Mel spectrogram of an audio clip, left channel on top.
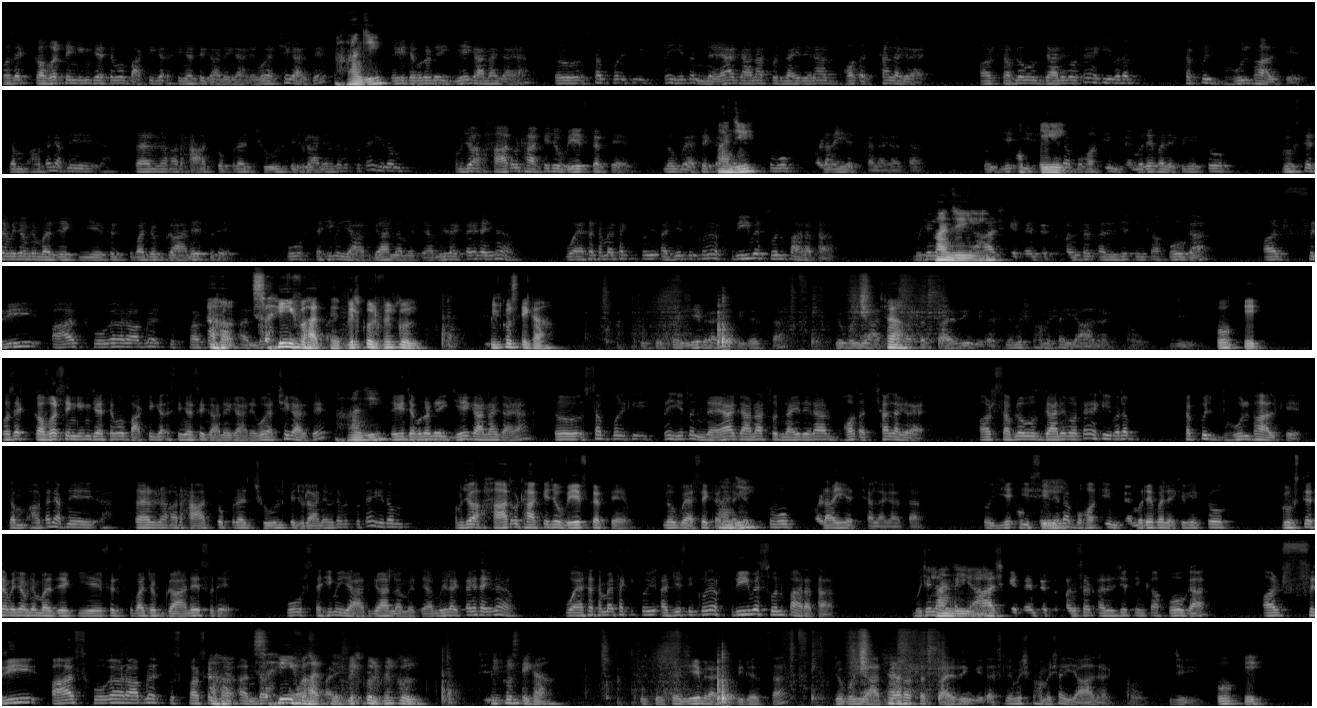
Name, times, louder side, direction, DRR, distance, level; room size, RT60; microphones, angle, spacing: voice 1, 0.0-3.2 3.9-9.2 9.8-11.4 11.8-17.1 17.7-19.4 19.7-22.3 22.9-25.4 25.9-28.6 29.1-31.4 31.9-34.6 35.4-38.3 38.9-43.1 44.2-44.7 45.8-47.3 47.7-51.4, right 5 dB, 80° right, 0.4 m, -36 dB
voice 2, 3.5-3.8 20.3-20.6 23.5-23.7 35.6-36.2 41.4-43.6 44.3-44.9 48.2-48.4 51.5-51.9, left 6 dB, 85° left, 0.4 m, -25 dB
sound 1, 42.2-50.7, right 3 dB, 40° right, 0.8 m, -40 dB
2.9 x 2.6 x 3.8 m
head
